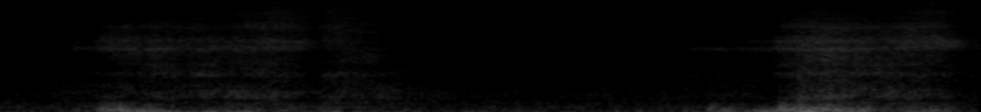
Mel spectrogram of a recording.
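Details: Yellow Labrador retriever snoring loudly in her sleep: two rough, airy, rattling, snorting breaths in a quiet room; normal dog snoring.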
